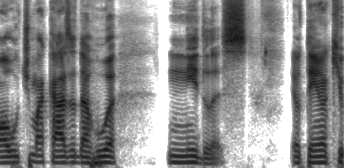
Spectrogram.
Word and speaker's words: Needless: A Última Casa da Rua Needles. Na verdade não é Needles, né? Eu pronunciei errado. Seria a pronúncia de inglês que é Needless.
